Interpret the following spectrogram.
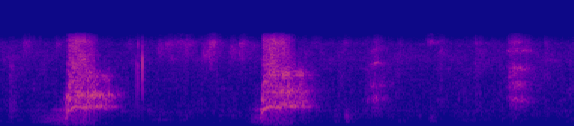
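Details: Indoors, Maeby the pet dog barks twice, a couple of seconds apart, at something outside the window, with softer muffled yips and quiet room sound between.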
